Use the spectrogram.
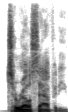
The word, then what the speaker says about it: Terell Safadi: And that person is Terell Safadi.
